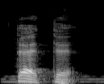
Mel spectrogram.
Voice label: "tette", crespinese

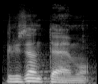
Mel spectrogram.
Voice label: "grisantemo", crespinese

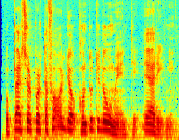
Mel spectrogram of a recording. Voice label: "arini", crespinese

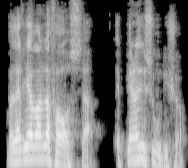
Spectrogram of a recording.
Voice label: "riava", crespinese

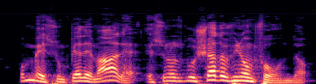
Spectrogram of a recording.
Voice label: "sguscia", crespinese

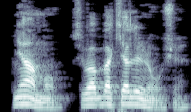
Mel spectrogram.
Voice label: "bacchia", crespinese

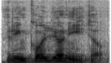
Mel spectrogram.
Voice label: "rincoglionito", crespinese, vocabolario dialettale

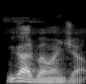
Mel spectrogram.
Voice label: "garba", crespinese

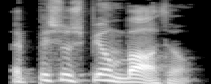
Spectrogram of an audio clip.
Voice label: "spiombato", vocabolario dialettale

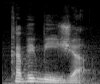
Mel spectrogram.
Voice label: "capibigia", crespinese

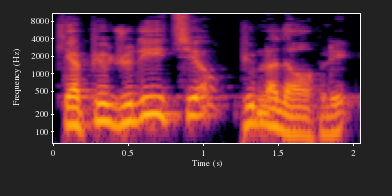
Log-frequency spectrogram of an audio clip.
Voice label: "chi ha piu", crespinese

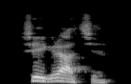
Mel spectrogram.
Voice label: "caffeino", crespinese

